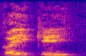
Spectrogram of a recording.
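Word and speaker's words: कैकेई: सही उच्चारण जो है उसका क्या है? कई केई, ये है सही, कई केई, कई केई, ये इसका सही है।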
